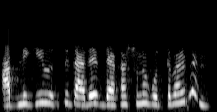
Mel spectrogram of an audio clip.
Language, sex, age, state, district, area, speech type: Bengali, female, 18-30, West Bengal, Paschim Medinipur, rural, conversation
